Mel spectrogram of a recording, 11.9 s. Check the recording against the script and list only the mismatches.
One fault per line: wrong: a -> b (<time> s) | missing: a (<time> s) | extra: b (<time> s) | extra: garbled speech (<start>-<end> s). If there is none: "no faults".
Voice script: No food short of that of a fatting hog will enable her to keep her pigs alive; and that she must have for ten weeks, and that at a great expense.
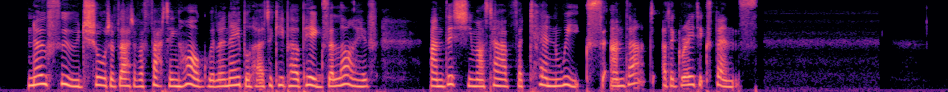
wrong: that -> this (5.6 s)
